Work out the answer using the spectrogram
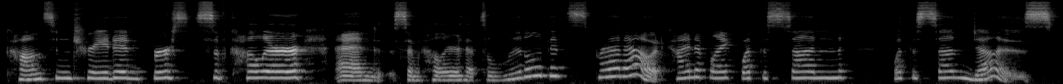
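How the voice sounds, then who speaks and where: A woman reads a children's picture book aloud at a very unhurried pace. Her pitch rises and falls in a lively way, and her delivery is deliberate and explanatory. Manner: deliberate, explains characters' feelings to listeners. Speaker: story reader.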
